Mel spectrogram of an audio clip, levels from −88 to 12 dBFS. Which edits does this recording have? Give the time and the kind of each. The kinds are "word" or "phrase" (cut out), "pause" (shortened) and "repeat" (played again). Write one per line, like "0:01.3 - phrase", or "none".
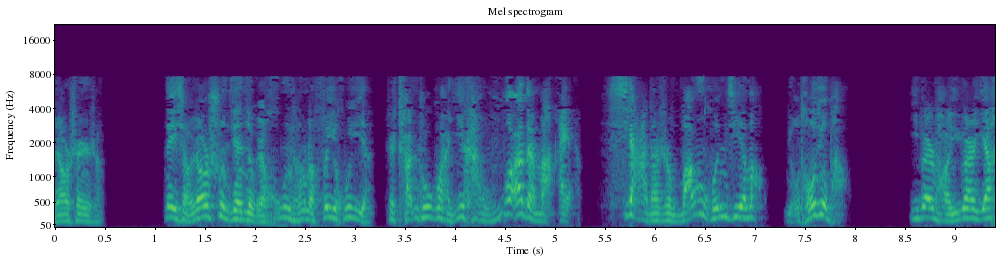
0:03.2 - pause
